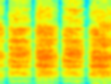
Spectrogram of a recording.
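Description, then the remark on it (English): A voice imitates the exhausted panting of tired band members after playing songs: four quick, loud, breathy huffs in a steady rhythm, with no talking. “Personally, I don't know whether they play as many songs as they played with us, like four, and then they kind of run out of steam and they're like tired. Yeah, I mean. And they're panting and they're like.”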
